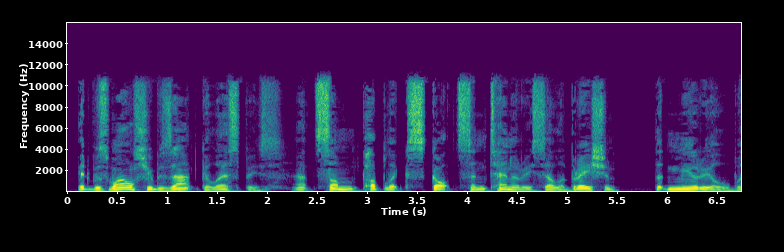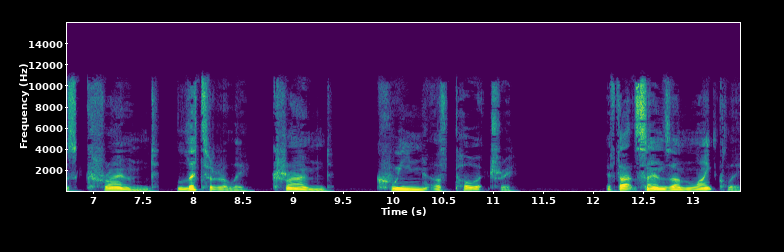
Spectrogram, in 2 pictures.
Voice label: AUDIOBOOK; Appointment in Arezzo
